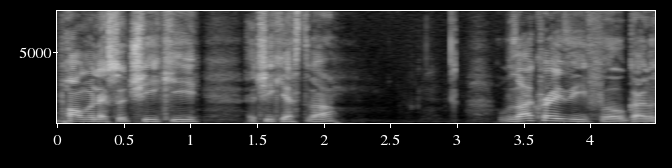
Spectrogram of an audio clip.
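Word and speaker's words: Estêvão: Esteval. Oh, he's. You lot call him Steve? Yeah, Esteval. That's how you pronounce it. Esteval, yeah. In Portuguese.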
